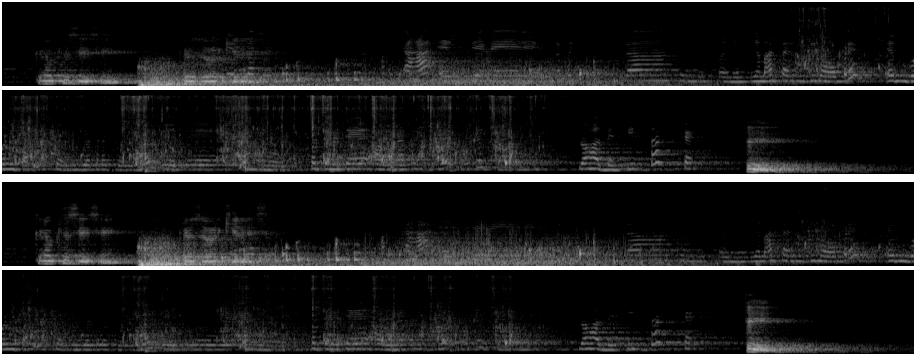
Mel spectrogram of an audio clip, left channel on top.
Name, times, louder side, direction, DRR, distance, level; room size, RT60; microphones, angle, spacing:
voice 1, 0.3-1.2 1.8-2.5 16.6-17.0, equal, 30° right, 5 dB, 0.7 m, -32 dB
sound 1, 1.3-7.2 7.5-7.6, right 4 dB, 70° right, 0.4 m, -36 dB
voice 2, 2.1-2.8 4.0-14.6 14.9-16.0, left 2 dB, 80° left, 8 dB, 0.8 m, -46 dB
sound 2, 7.7-14.9 15.2-15.3, left 6 dB, 30° left, 0.4 m, -46 dB
16.5 x 5.6 x 5.5 m, 2.3 s
head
